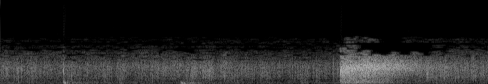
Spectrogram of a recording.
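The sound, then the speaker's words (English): A single loud rifle shot, a sharp booming blast that fades away over about a second. Two softer thuds come before it, and no one speaks. “Suddenly, the rifle in Harmon's hand thunders its message of death,”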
